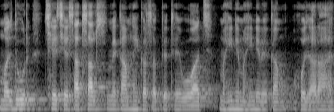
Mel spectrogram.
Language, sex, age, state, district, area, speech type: Hindi, male, 30-45, Bihar, Samastipur, urban, spontaneous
